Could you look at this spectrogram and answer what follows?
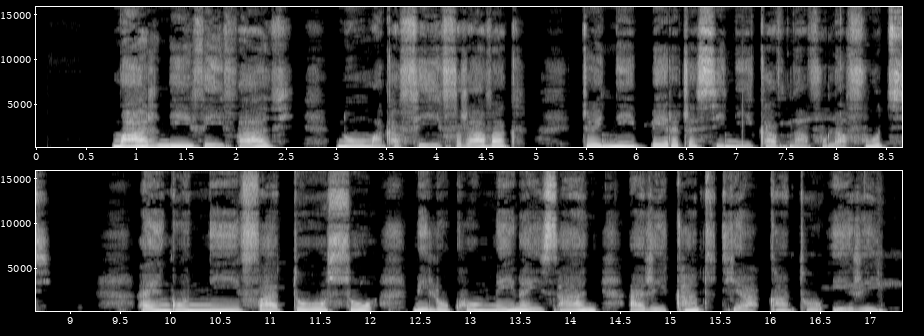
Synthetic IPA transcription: maɾinivev̥avi̥ | numakʰafifiɾavakə̥ | t̪enipeɾaʈ͡ʂəsinikavinəv̥uləfut͡si̥ | ajŋɡuniniv̥at̪usumilukʰuminenəiz̥ani̥aɾikʰant̪u̥d̪̥iəkant̪ʰueɾe

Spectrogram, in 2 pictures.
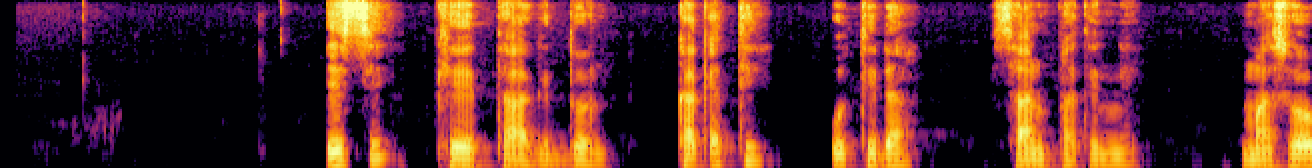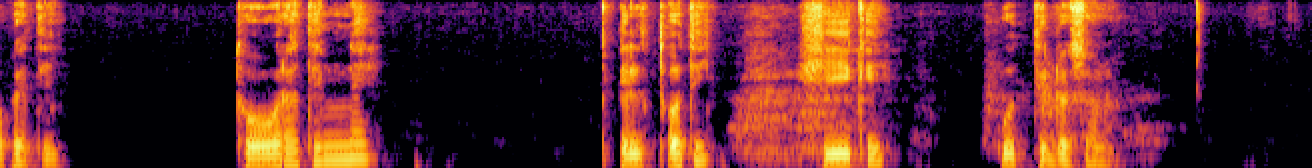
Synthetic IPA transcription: ʔɪsːɪ | kʰe̞ːt̪ːaːɡɪd̪ːɔn | kɐkʼɛt̪ːɪ | ʊt̪ːɪd̪ɐ | sɐnpːɐt̪ɪnːɛ | mɐs̬o̞ːpɛt̪ɪ | t̪ʰo̞ːɾɐt̪ɪnːɛ | pʼɪlt̪ʼɔt̪ɪ | ʃiːkʼɪ | ʊt̪ːɪd̪ɔsɔnɐ

